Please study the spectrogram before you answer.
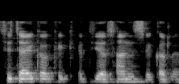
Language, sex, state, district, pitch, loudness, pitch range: Bhojpuri, male, Uttar Pradesh, Deoria, 120 Hz, -20 LUFS, 120-130 Hz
